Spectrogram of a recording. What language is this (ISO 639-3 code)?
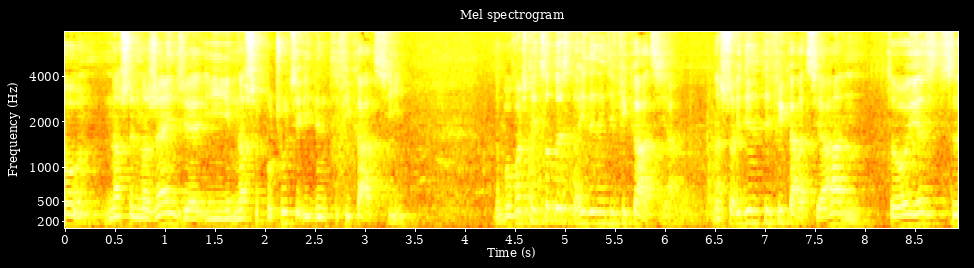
pol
